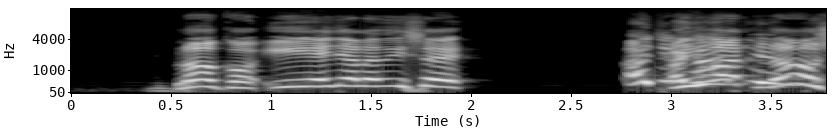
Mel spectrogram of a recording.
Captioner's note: speaking In Foreign Language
